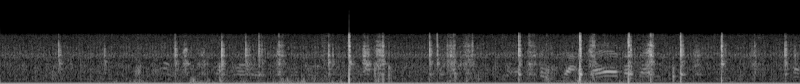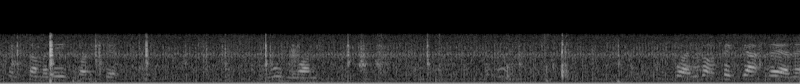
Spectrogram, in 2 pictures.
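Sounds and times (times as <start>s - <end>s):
steady hiss: 0.0s - 16.0s
sharp clicks and knocks: 0.5s - 12.5s.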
